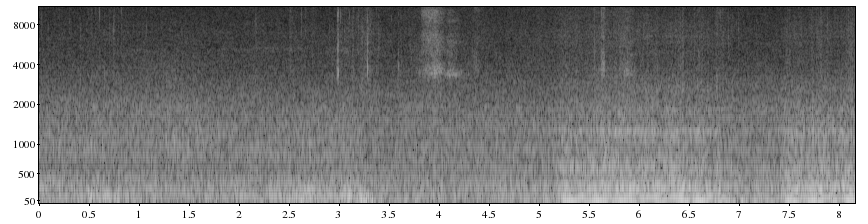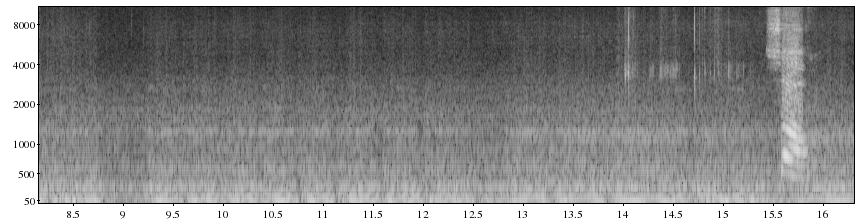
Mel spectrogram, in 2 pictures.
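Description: A Toyota RAV4 in drive at about 40 mph gives a steady low vibrating drone under road and engine noise, loud and continuous throughout, with a voice speaking over it.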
